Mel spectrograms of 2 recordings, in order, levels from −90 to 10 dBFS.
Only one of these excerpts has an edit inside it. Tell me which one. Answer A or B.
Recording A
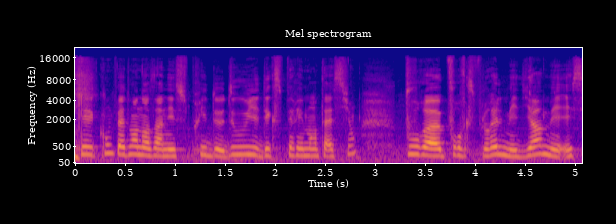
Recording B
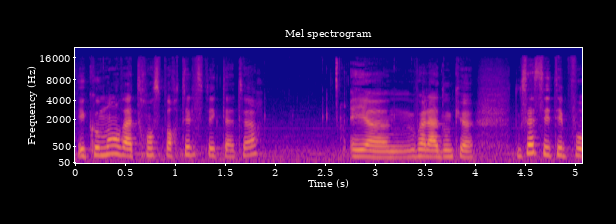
A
